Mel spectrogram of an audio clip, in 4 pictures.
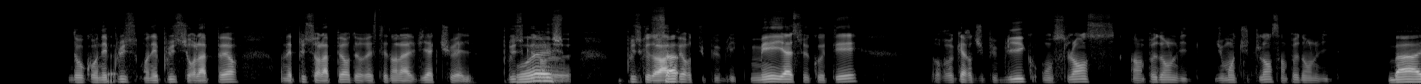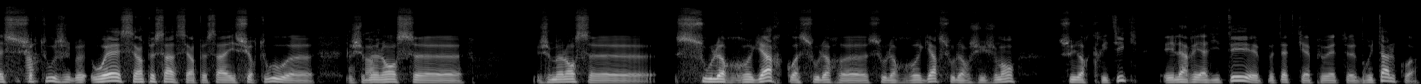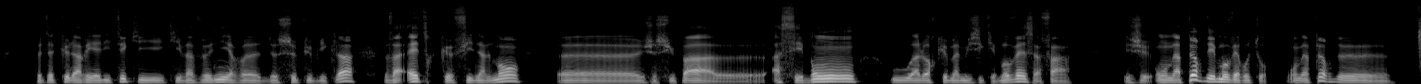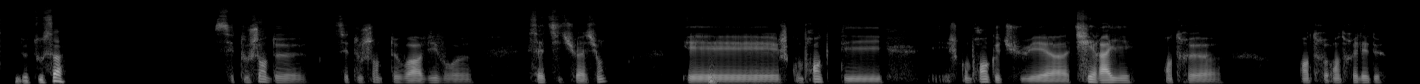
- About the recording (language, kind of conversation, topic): French, advice, Comment dépasser la peur d’échouer qui m’empêche de lancer mon projet ?
- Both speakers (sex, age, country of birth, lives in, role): male, 40-44, France, France, advisor; male, 40-44, France, France, user
- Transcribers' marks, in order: lip smack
